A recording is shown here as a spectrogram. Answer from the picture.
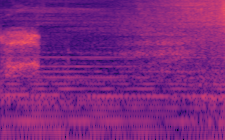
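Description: Held notes of background film music, opened by the last half second of a hissing, whispered voice speaking Parseltongue, the snake language.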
